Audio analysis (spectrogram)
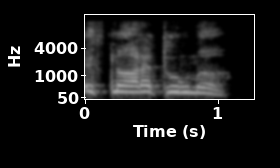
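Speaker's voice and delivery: put-on Austrian action-hero accent. Quoting a movie line the way the actor goes, Arnold Schwarzenegger impression. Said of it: "when like Arnold Schwarzenegger goes".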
